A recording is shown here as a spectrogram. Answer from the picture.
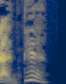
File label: lightning, female; FreeKill; standard cards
